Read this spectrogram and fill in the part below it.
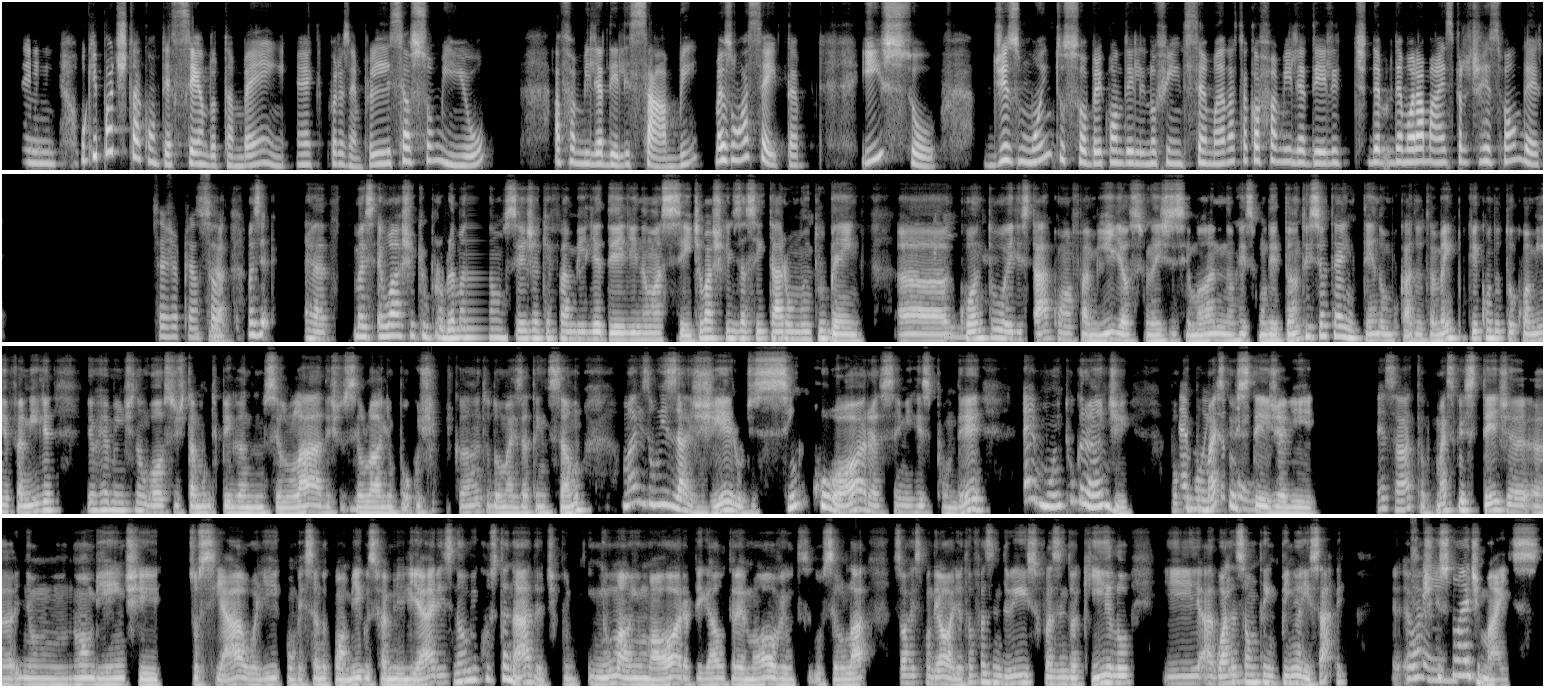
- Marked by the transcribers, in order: other noise; tapping
- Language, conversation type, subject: Portuguese, advice, Como você lida com a falta de proximidade em um relacionamento à distância?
